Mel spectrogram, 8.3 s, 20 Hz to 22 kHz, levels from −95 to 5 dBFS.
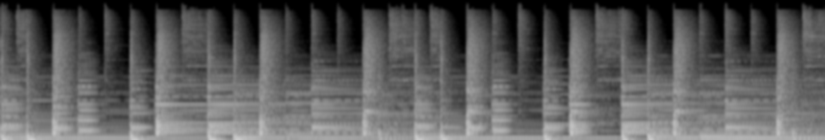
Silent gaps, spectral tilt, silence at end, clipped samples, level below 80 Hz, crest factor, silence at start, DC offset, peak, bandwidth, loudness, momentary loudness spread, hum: none; -5.5 dB/octave; 0 s; under 0.1%; -28 dBFS; 18 dB; 0 s; under 0.1%; -4 dBFS; 17.5 kHz; -24 LUFS; 6 LU; none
